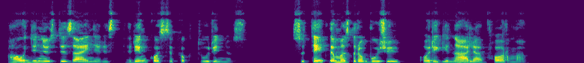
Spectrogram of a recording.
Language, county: Lithuanian, Alytus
